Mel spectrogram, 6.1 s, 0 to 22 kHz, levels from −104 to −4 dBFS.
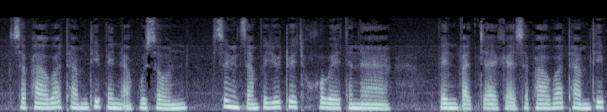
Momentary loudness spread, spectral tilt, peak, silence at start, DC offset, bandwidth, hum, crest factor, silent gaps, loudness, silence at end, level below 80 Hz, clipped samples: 5 LU; -8 dB/octave; -10 dBFS; 0.15 s; under 0.1%; 11 kHz; none; 14 dB; none; -24 LUFS; 0.05 s; -58 dBFS; under 0.1%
